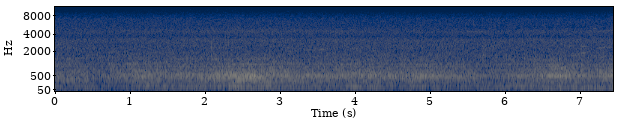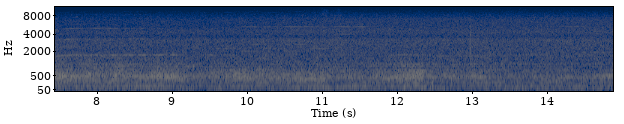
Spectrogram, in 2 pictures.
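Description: Horses' hooves thud on grass as a carriage passes.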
